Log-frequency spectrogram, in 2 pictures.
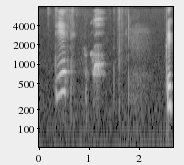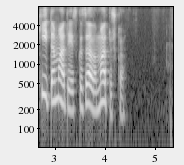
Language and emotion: Russian, angry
